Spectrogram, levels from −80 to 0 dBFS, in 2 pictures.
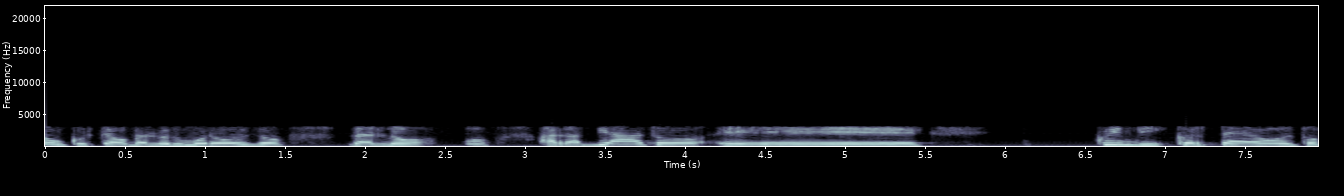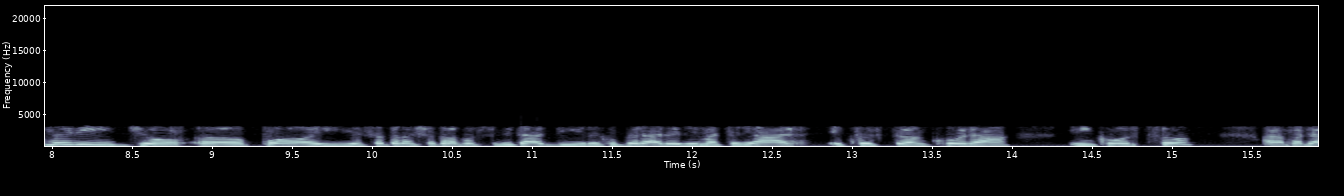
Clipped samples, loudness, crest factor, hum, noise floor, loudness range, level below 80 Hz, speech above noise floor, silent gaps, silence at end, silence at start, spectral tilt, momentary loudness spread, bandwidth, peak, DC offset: under 0.1%; -23 LUFS; 14 dB; none; -57 dBFS; 1 LU; -52 dBFS; 34 dB; none; 0 s; 0 s; -9.5 dB/octave; 7 LU; 3.3 kHz; -10 dBFS; under 0.1%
